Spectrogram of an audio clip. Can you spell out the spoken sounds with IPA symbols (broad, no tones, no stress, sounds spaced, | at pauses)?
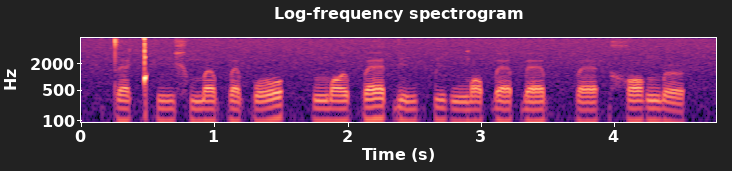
t ɛ ǃʰ i x m ɜ p ɛ p o | ŋ͡m ɔ ə̯ p ɛ ɗ i k͡p i ŋ͡m ɔ ɓ ɛ ɓ ɛ pː ɛ | x ɔ ŋ͡m ə˞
